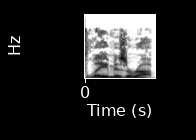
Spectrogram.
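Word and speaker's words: Les Misérables: The name of the book was Les Miserables, or if you just were reading it, it looks like Les Miserables, but it's Les Miserables. That's how you say it in French.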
